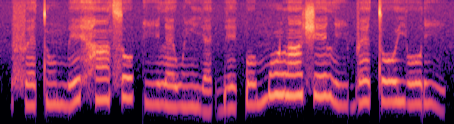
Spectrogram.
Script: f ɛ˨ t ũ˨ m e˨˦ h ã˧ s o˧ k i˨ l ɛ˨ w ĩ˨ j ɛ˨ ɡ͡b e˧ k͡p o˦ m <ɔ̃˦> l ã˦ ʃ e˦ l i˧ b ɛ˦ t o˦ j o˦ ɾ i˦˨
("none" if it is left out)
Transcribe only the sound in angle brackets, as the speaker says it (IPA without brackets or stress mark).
ɔ̃˦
